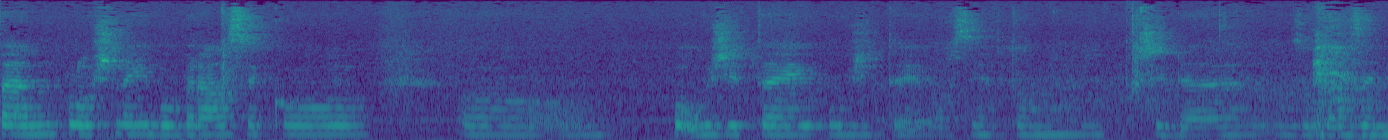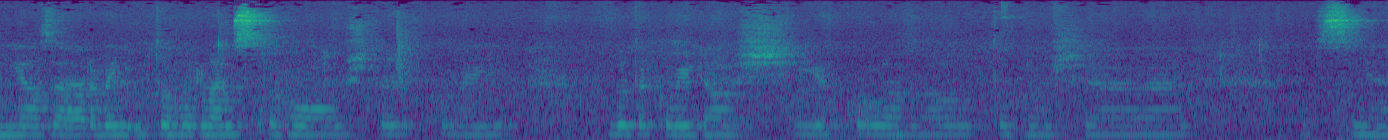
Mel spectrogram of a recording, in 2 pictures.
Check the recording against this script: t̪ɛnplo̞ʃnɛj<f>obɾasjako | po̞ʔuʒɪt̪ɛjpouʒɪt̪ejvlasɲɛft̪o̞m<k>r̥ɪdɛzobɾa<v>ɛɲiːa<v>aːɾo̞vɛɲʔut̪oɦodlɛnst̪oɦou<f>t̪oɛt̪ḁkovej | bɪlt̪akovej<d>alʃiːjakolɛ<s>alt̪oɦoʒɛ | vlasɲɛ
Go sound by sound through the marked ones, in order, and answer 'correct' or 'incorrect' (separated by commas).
incorrect, incorrect, incorrect, incorrect, incorrect, correct, incorrect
